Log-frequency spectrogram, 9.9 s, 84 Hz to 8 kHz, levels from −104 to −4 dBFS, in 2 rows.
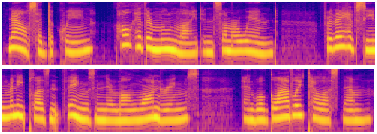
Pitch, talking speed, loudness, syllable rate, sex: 240 Hz, 170 wpm, -14 LUFS, 4.2 syllables/s, female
